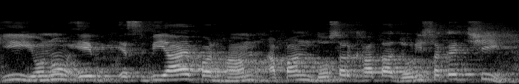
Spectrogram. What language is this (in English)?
Maithili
